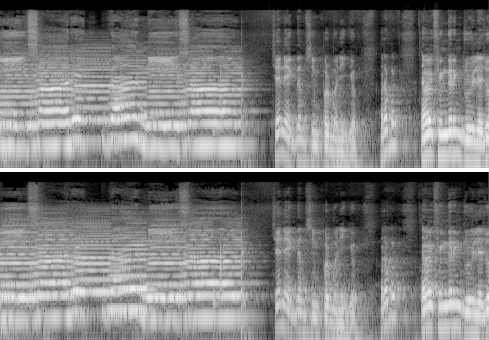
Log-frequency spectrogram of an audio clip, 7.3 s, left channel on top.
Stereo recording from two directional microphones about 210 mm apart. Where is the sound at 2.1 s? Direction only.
15° right (ahead or behind).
